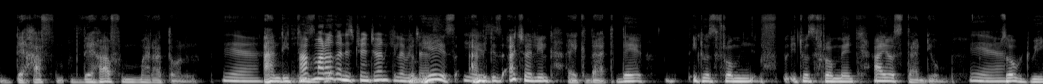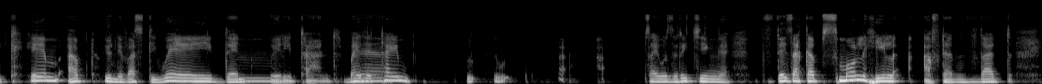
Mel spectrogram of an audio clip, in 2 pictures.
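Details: Adult man with stammering he describes as genetic, inherited from his mother, at times acute; word and part-phrase repetitions heard; stuttering.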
